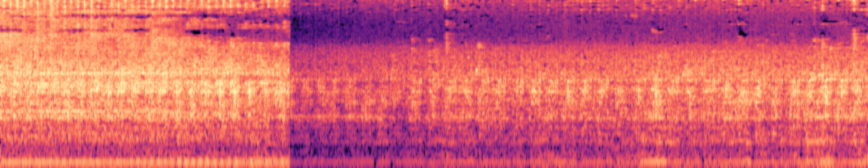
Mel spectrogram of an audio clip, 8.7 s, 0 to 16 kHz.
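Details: Volvo 940 Turbo, warm idle, dropping suddenly then slowly climbing back with an uneven lumpy beat; owner first suspects a vacuum leak or bad sensor; hunting found to be from a leaking fuel pressure regulator.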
